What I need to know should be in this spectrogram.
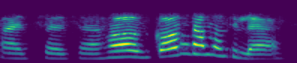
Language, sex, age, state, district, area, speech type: Odia, female, 45-60, Odisha, Sundergarh, rural, conversation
